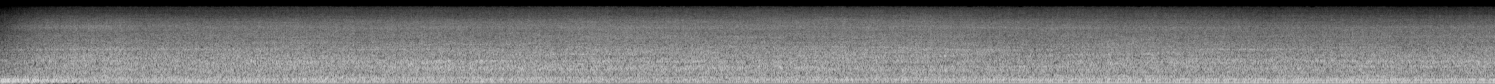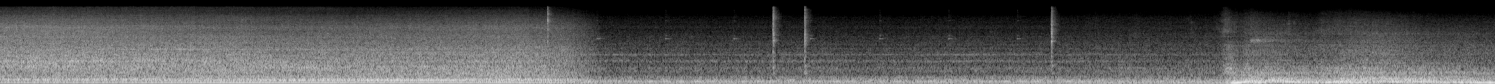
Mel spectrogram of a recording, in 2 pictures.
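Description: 1957 Chevrolet Bel Air's V8 engine idling steadily. About two-thirds through it becomes quieter and more muffled, with a few light clicks, and near the end the pitch briefly wavers up and down.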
